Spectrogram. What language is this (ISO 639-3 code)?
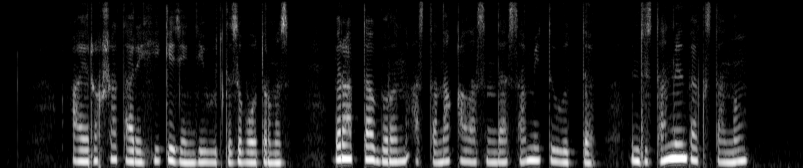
kaz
